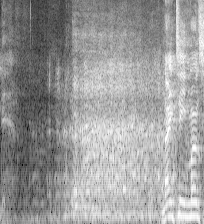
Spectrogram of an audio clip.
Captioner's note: audience laughing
